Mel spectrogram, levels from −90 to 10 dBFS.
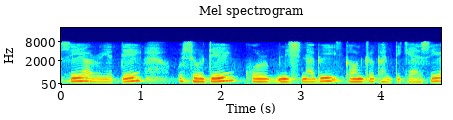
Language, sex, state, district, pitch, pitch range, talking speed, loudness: Nagamese, female, Nagaland, Kohima, 200 Hz, 195-225 Hz, 150 wpm, -16 LUFS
